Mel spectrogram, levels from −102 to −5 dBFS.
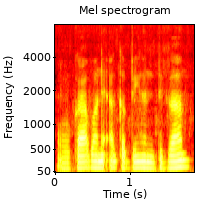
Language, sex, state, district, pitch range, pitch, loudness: Wancho, male, Arunachal Pradesh, Longding, 115-125 Hz, 120 Hz, -15 LUFS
